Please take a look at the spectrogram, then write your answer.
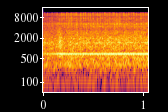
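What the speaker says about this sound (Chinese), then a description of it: "引擎已经启动了，引擎已经启动" A Toyota hybrid car's engine idles just after starting, with the air conditioning running: a steady, even mechanical hum with a faint constant whine and no change in pace, close by and uninterrupted.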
